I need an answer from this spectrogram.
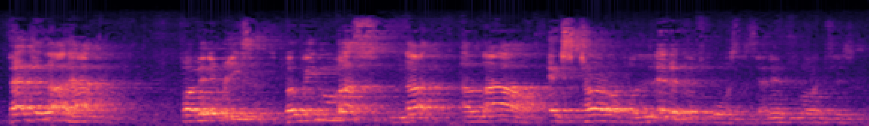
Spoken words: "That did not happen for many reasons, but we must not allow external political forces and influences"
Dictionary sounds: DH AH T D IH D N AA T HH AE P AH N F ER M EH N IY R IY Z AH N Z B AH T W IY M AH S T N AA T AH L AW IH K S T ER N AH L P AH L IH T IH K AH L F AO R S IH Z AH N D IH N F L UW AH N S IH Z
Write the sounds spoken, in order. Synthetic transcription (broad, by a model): DH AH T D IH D N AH T HH AE P AH N F ER M EH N IY R IY Z AH N Z B AH T W IY M AH S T N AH T AH L AW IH K S T ER N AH L P AH L IH T IH K AH L F AO R S IH Z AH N IH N F L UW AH N S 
